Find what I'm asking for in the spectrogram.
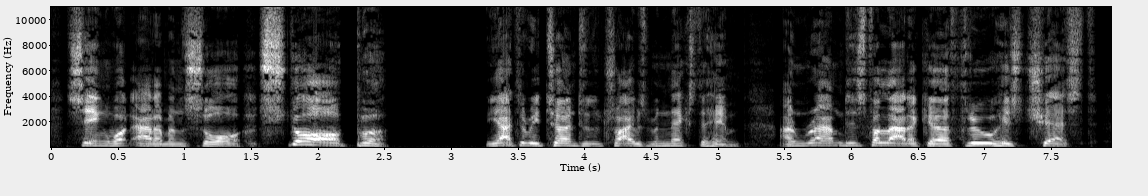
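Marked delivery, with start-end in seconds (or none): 1.5-2.6 loud, high shouted command; urgent alarmed yell; crying out. A narrator's reading. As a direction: shout to halt them. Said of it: "cried Magnus".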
